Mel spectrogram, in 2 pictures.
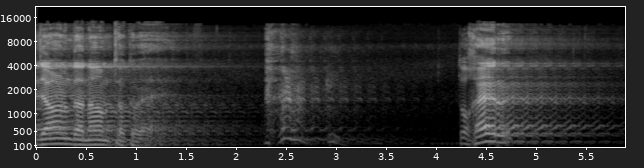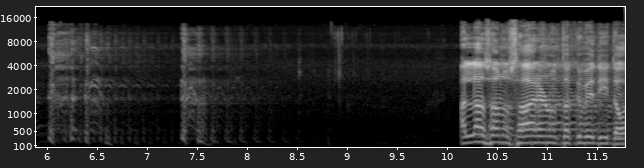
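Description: A man chants through a microphone in long echoing phrases, with pauses between them.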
